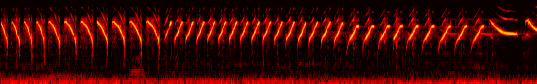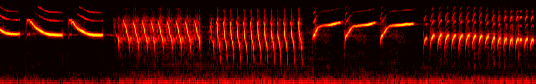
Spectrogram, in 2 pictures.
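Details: Canary song meant to stimulate other canaries to sing: rapid repeated trill tours, swift upward-sweeping notes, buzzy rolls and a steady fast trill, changing pattern every second or so over a faint low hum.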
